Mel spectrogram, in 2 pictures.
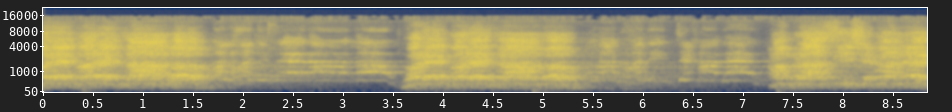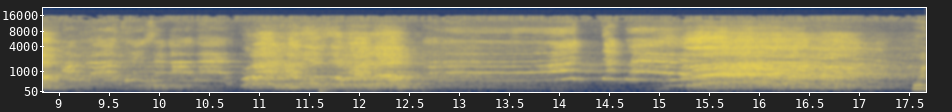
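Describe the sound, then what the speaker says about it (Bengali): A crowd at a religious gathering chants the takbir in loud, unified bursts of voices, roughly five shouted phrases repeating every few seconds with brief pauses between them. "একটু তাকবীর দেওয়া যাবে না?"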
